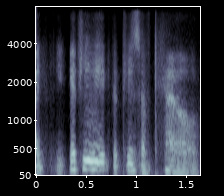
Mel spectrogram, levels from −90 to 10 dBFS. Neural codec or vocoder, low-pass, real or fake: codec, 16 kHz, 0.5 kbps, FreqCodec, smaller model; 7.2 kHz; fake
